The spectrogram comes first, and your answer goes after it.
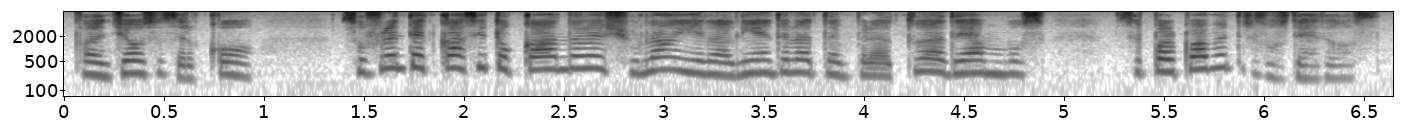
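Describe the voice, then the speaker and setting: A woman narrating a romance novel aloud, speaking softly and often half-whispering. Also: high-pitched, a little fast.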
